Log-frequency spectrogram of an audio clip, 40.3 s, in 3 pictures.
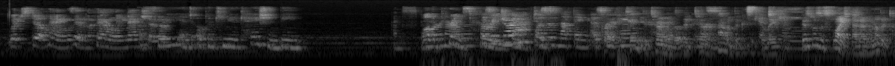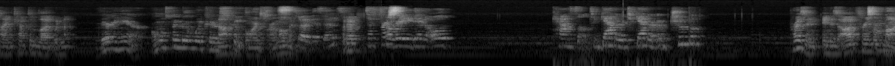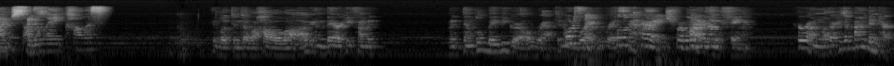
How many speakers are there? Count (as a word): eight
